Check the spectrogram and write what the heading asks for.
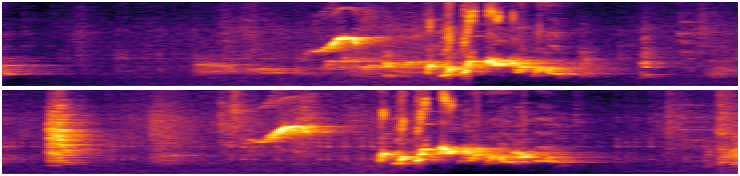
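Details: Red-whiskered bulbul prompted to sing, delivering rich warbling phrases that rise and fall, followed by thin high whistles and scratchy notes, with a steady low hum behind.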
